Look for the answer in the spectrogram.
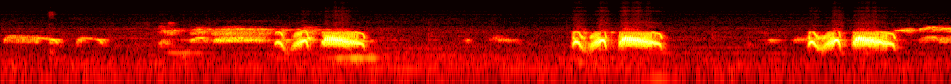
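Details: Spotted dove calling to provoke wild doves into cooing and approaching: three loud, low, throaty coo phrases about three seconds apart, with softer, higher coo notes overlapping between them.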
